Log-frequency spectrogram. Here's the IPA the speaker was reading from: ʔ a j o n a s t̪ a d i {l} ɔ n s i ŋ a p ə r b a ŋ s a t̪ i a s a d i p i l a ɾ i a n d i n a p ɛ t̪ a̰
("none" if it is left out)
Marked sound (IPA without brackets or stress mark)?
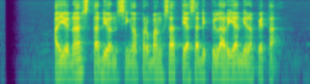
none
